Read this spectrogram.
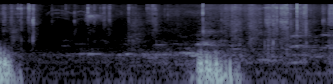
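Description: Paper rustles softly as hands handle a banknote.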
